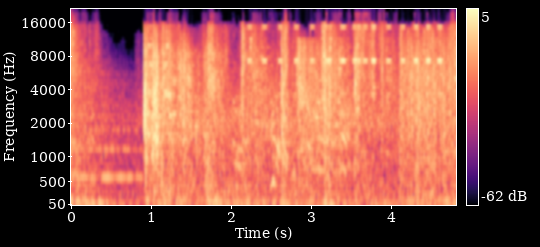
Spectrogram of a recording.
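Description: Video game chain gun fire rattles out in dense, continuous bursts with sharp impacts and thuds layered throughout, loud and close, with a voice talking over the action.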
